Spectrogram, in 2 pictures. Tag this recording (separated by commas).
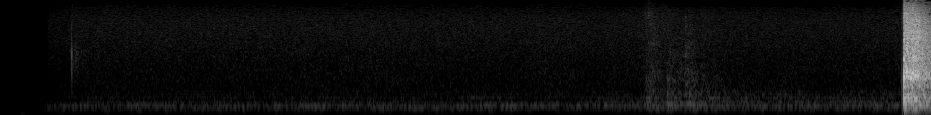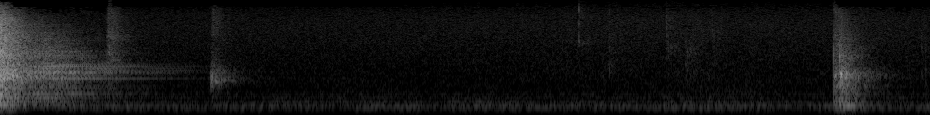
Explosion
